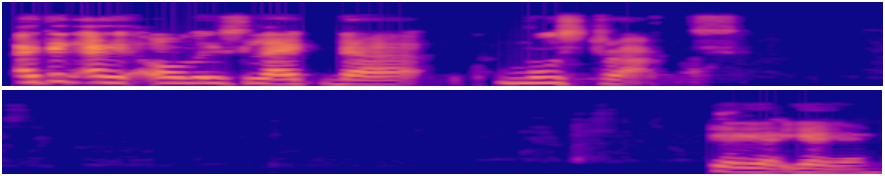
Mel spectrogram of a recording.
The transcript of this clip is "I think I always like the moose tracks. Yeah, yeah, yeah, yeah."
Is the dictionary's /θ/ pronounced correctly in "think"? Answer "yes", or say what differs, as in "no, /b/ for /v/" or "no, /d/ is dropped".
no, /t/ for /θ/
